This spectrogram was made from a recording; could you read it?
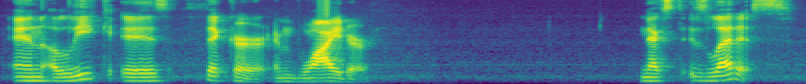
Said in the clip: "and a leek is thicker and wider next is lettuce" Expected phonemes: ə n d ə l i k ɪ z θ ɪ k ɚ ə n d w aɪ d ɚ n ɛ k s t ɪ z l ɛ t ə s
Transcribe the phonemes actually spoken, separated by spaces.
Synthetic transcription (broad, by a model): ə n ə l i k ɪ z θ ɪ k ɚ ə n w aɪ d ɚ n ɛ k s t ɪ z l ɛ t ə s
